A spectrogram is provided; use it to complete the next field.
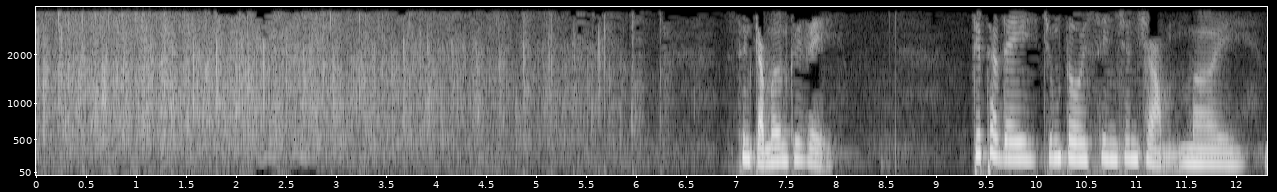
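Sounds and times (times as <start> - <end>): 
audience applause: 0.0 - 6.3
speech: 7.1 - 8.1, 9.4 - 12.3.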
